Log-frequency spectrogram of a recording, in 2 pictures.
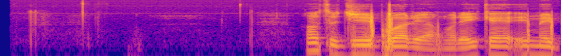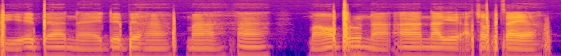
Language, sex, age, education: Igbo, male, 30-45, tertiary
